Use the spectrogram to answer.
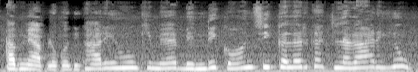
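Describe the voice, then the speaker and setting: Chatting through a get-ready-with-me vlog in her bedroom, this young woman wanders off-topic and keeps correcting herself mid-sentence in a homely manner. Her high-pitched voice moves at normal speed, and the low-quality audio has a little hiss or hum, plus a child crying and shouting nearby.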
